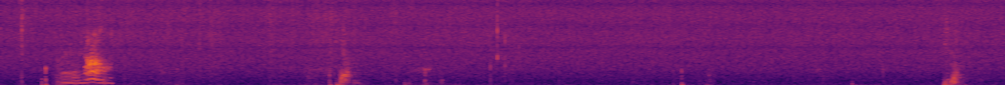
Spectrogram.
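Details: Cats in a fight: a harsh, wavering yowl near the start, then scattered short bursts and clicks over a steady noisy background.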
